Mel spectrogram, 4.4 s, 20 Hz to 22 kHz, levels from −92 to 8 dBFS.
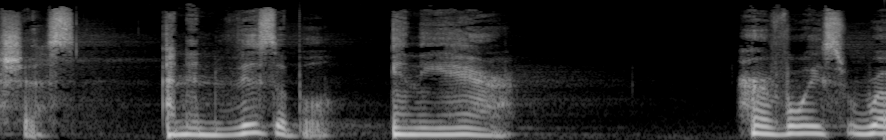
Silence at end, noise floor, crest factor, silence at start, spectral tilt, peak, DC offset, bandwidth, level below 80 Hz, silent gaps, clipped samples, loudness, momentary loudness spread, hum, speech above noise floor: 0 s; -73 dBFS; 20 dB; 0 s; -4 dB/octave; -6 dBFS; under 0.1%; 18.5 kHz; -74 dBFS; none; under 0.1%; -24 LUFS; 9 LU; none; 50 dB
